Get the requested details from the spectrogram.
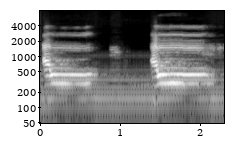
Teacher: Celahnya di bagian kanan dan kiri, ya sisi kanan sisi kiri coba al. Jadi yang mengalirkan bukan dari ujung, makhrajnya di ujung. Tapi dia nggak ngalir dari ujung, tapi ngalir dari samping. Jadi kan huruf lam dikategorikan dalam huruf yang setengah mengalir, maka harus dibaca setengah mengalir ketika kita membaca Al-Quran ya.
